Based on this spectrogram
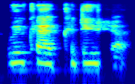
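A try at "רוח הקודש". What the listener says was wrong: It's actually a very guttural sound. It's the kind of sound your mom told you not to make because you spit on people when you say it. It's actually real guttural. Rucha Kadusha.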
